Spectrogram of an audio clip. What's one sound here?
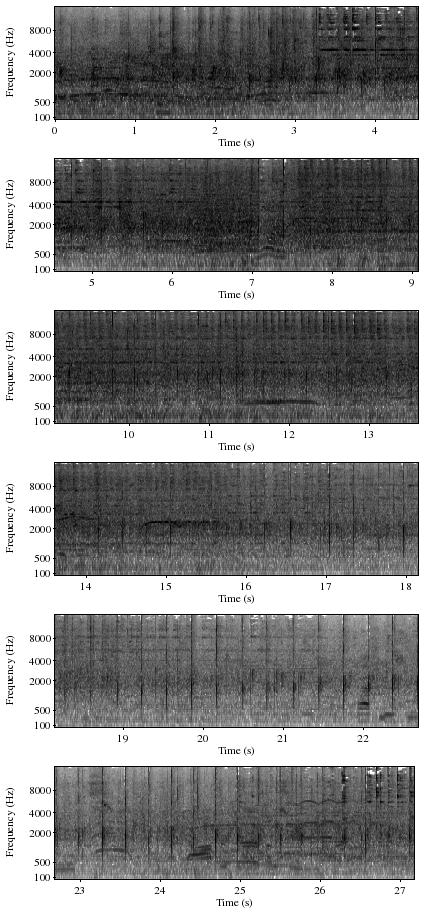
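A large crowd chatters and cheers in an echoing arena.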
